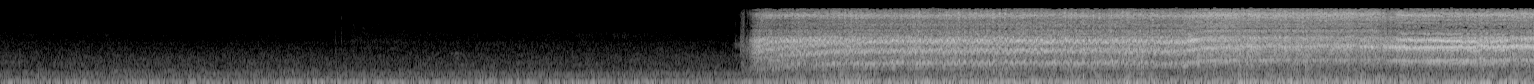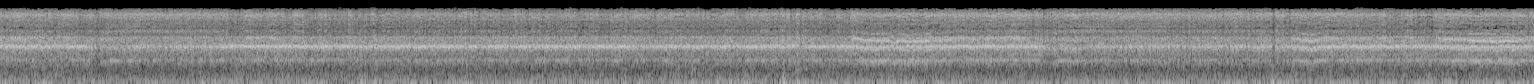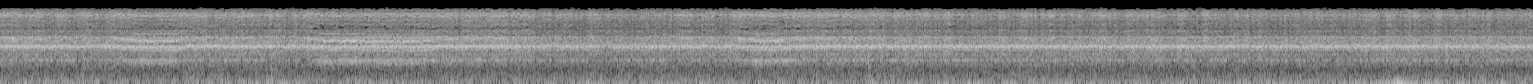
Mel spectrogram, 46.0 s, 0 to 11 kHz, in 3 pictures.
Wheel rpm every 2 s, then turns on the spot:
0, 0, 0, 10, 130, 160, 210, 220, 230, 230, 230, 230, 220, 230, 230, 220, 230, 220, 230, 230, 230, 240, 230.
none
